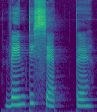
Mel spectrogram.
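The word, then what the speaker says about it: ventisette: a venti set there notice the double T in there so you have to pronounce the letter T in set and that's venti set there and then in the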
